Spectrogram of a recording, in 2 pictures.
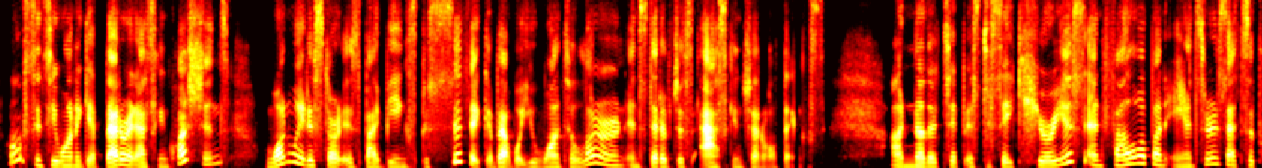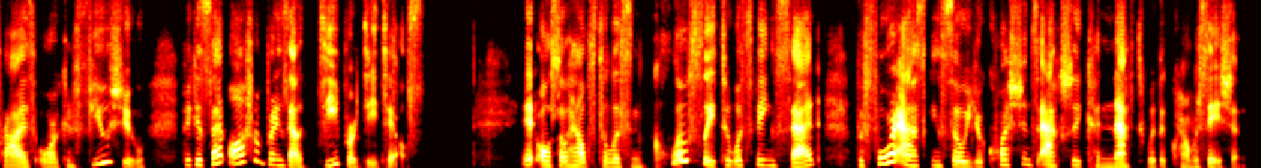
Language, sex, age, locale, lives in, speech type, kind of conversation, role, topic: English, female, 50-54, en-US, United States, read, expert-assistant, expert, Why is it important to ask questions?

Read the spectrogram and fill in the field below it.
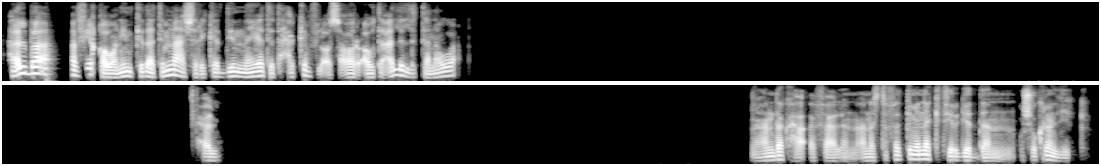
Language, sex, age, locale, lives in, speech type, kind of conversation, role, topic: Arabic, male, 25-29, ar-EG, Egypt, read, expert-assistant, asker, تخيل لو الأكل كله بقى بيتصنع في المعامل بدل الزراعة التقليدية، تفتكر ده هيأثر إزاي على أمان الأكل وصحة الناس؟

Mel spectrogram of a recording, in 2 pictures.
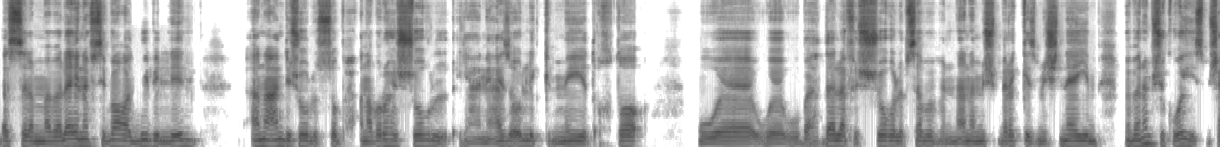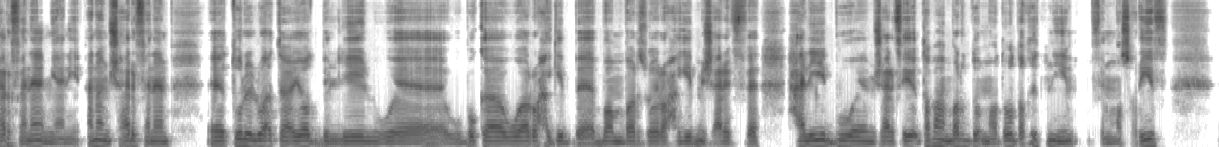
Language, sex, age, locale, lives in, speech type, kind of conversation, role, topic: Arabic, male, 20-24, ar-EG, Egypt, conversation, advice, user, إزاي ولادة طفلك غيّرت روتين حياتك وعلاقتك باللي حواليك؟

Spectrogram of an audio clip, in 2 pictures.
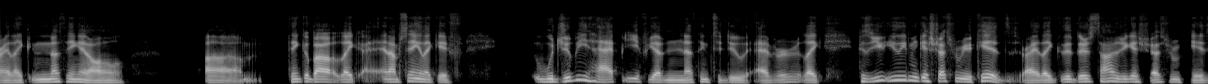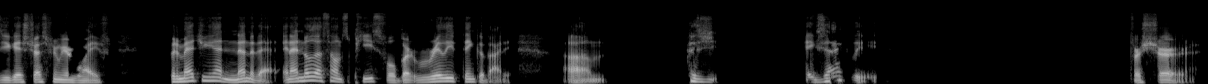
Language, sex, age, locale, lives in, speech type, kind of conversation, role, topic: English, male, 20-24, en-US, United States, conversation, advice, advisor, How can I manage stress while balancing work and family?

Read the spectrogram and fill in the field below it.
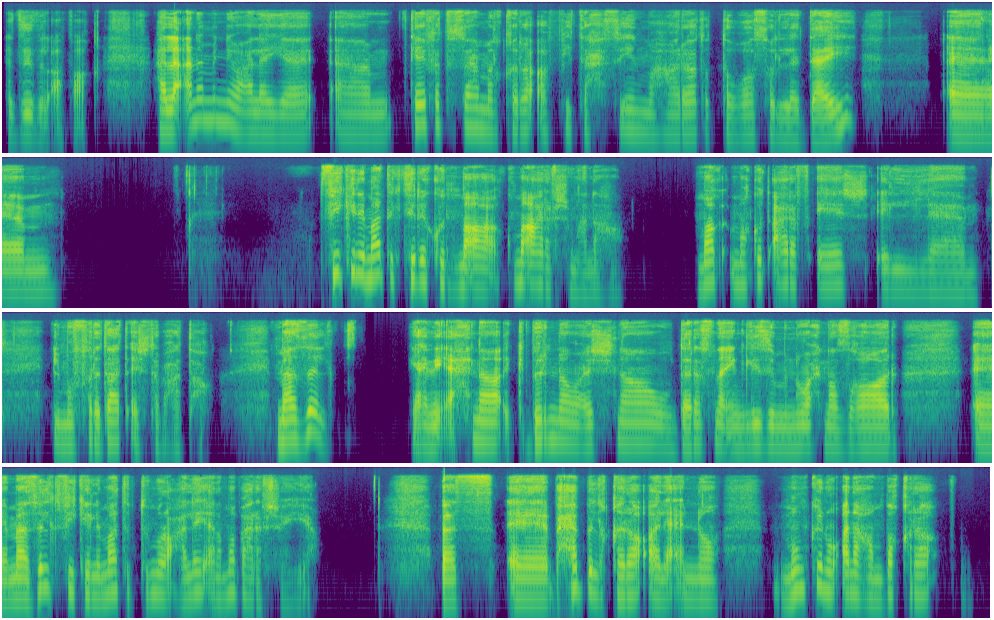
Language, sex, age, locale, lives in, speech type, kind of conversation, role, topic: Arabic, female, 35-39, ar-JO, United States, conversation, unstructured, none, إزاي القراية بتأثر على نموّك الشخصي؟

